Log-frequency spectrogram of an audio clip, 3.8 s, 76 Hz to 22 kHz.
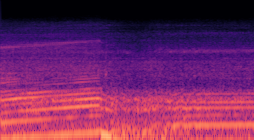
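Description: A Triumph Daytona T595 motorcycle engine drones under riding, its tone climbing steadily then dropping sharply at a gear change or throttle lift, followed by a lower rumbling run, loud and close with wind noise.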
